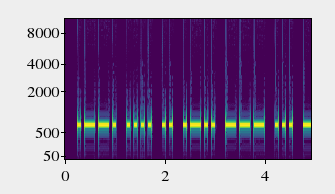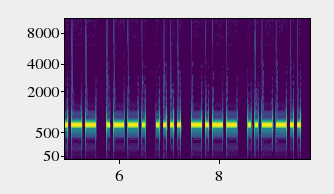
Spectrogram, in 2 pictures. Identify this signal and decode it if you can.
Morse code, heard as a keyed tone, about 17 wpm, 700 Hz. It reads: PHILOSOPHY?
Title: Sentences from Top 1000 Words - Review Part 6 - 17wpm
